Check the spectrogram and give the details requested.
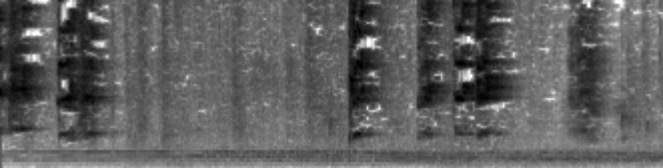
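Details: A breeding pair of lovebirds in a bird-breeding colony in Tripura gives sharp, shrill chirps in quick bursts over a steady low hum.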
